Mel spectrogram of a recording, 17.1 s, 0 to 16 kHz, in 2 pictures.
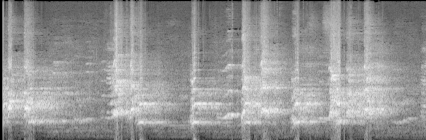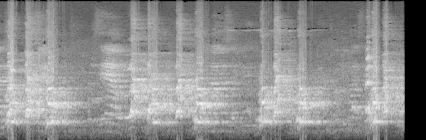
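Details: Dogs barking in a lot on 15 November 2019, loud harsh barks in bursts roughly every second or two, overlapping, with brief pauses and some voices.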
